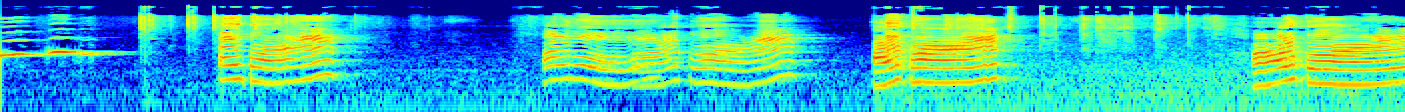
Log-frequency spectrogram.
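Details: Pet cockatoo in a small room calling a greeting: four loud, rich, nasal, speech-like calls, each about half a second to a second long and spaced by pauses, after a brief opening whistle.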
